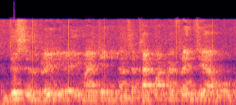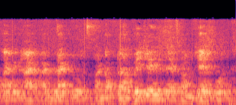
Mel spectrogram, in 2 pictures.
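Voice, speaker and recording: A man's voice: medium pitch, a little fast, a little mellow. North indian guy giving an earnest testimonial talk, repeats himself for emphasis, really echoey and far from the mic. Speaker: eye surgeon giving a testimonial speech. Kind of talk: informal public speech, personal testimonial. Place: echoey hall. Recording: very echoey hall, distant mic, faint noise.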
